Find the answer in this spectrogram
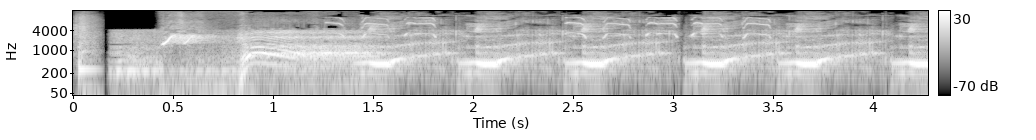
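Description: A cat gagging and retching in repeated heaves, about two a second, as it brings something up. It is led in by a short rising whoop about half a second in.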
